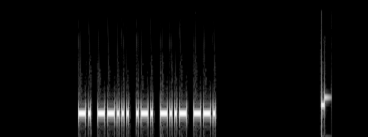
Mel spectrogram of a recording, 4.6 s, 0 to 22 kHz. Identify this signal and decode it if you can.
Morse code, heard as a keyed tone, about 40 wpm, 700 Hz. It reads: N7RXG
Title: USA Call Signs - 3x Character Spacing - 40wpm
